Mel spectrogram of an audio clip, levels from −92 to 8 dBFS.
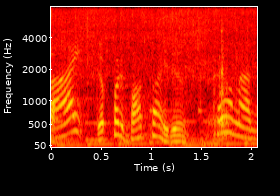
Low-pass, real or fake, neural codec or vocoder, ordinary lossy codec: none; real; none; none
